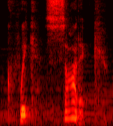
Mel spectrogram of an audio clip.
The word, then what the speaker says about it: quixotic: Oh, apparently, according to Oxford Dictionary, it's pronounced quixotic.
